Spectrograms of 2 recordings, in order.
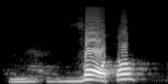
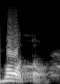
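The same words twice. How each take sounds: First: VOTO with a buzzing lip-to-teeth V; marked V. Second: VOTO said as "boto", both lips closing for B; plain B. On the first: Teacher marking Venezuelan V against B, voto with buzzing V. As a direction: lean on the V of voto, top teeth on lower lip. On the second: Teacher contrasting B with V, voto said as boto. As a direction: make voto start with a lip-popped B. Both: Shown as a demonstration. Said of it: "yo marco la diferencia".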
